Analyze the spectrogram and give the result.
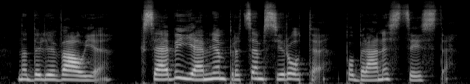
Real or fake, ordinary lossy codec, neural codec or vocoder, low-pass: real; none; none; none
